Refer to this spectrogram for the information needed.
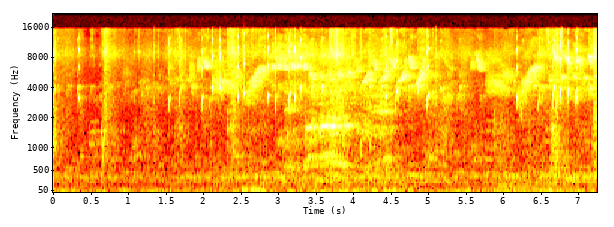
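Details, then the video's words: European goldfinch singing, meant to excite birds into song: fast liquid twitters, sharp repeated chirps and brief rising whistles packed closely in a steady, busy stream of high notes. "پیت پیتک/صدای سایره چی چیو برای مستی"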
